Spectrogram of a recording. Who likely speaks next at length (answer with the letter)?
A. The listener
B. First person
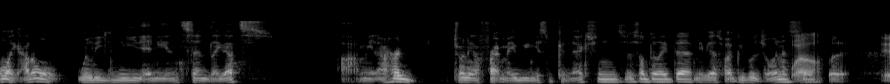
A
